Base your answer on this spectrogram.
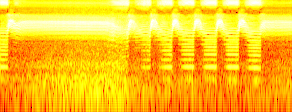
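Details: Summer cicada chorus in Galsan Park's forest path, Yangcheon-gu, Seoul, South Korea. A continuous high shrill buzz gives way to about seven ringing, evenly spaced pulses in the second half.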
